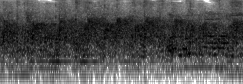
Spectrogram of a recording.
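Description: A church congregation applauding during a worship service, loud sustained clapping filling the room, with voices mixed in beneath it.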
